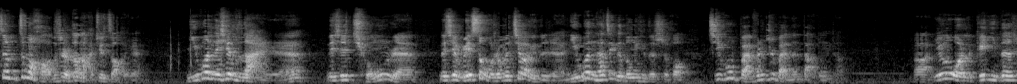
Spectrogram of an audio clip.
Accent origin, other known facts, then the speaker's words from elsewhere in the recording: China; 社会主义呢，在西方人的概念里边和我们中国人或者是前苏联社会主义国家概念不一样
